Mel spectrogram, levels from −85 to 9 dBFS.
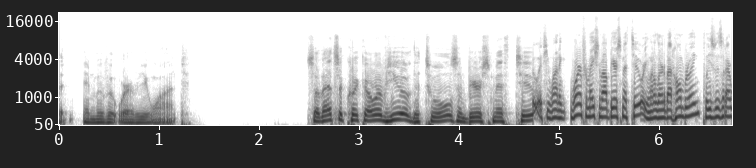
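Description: At 4.74 s the audio is read two samples at a time, causing double speed through to the end at 6.73 s. Adjacent samples are treated as one frame, so the material plays twice as fast and a full 12 semitones higher. On a spectrogram every component jumps up an octave at 4.74 s; the waveform compresses horizontally, events arriving at half their spacing.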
